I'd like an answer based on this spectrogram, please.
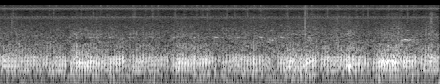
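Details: Morning purr from Juno, a blue-coated British Shorthair boy at the Calmcat cattery, departing for a new family today; deep continuous rumble pulsing with each breath, steady throughout.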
